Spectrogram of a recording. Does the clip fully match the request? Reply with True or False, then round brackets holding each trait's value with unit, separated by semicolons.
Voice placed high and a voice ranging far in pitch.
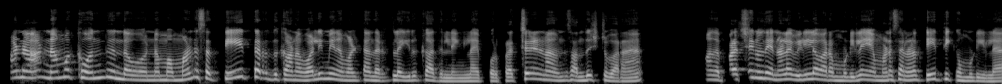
True (210 Hz; 5.8 semitones)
